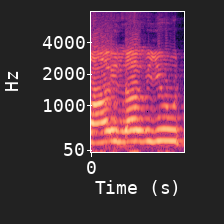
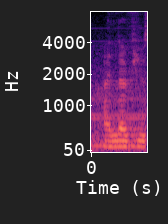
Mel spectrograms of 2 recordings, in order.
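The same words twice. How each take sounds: First: It is said harshly in an angry style. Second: It is said warmly with real feeling. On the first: The speaker calls it wrong. "Very, very angry style" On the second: The speaker calls it right. "see this, I'm just acting for you"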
